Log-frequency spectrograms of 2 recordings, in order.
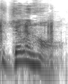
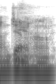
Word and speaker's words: Gyllenhaal: Jake Gyllenhaal. Yeah, see? Yeah. Just say Gillette. That's trending anyway. See, I have some comedic timing. Just say Jake Gillette. Gyllenhaal. There you go. Gyllenhaal.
